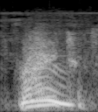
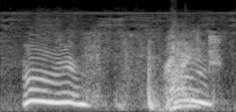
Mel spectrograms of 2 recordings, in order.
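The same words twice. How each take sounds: First: Said in the usual way. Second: Right? with a big rising pitch, urging; Right? pushed high as a demand for a nod; pressing question. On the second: Acted. Reporter holding her mouth presses for promise, Right? rising sharply.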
